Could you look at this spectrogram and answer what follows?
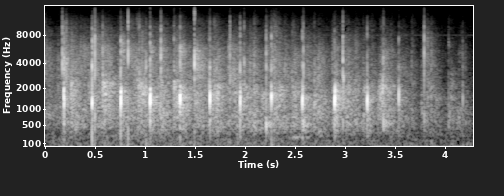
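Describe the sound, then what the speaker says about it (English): A congregation at a Catholic Mass applauds, with a steady run of crisp, closely spaced claps from many hands that hold an even level for several seconds with no voices over them. "let us show our love and devotion to the Lord by giving him a round of applause"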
